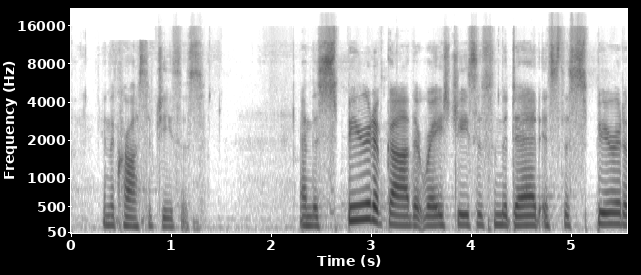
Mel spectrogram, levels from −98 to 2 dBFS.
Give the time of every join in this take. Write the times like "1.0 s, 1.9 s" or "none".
none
